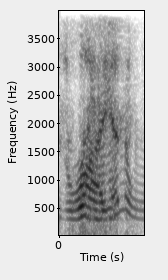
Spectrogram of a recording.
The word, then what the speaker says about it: Ryan: Name is Ryan, Romeo Yankee Alpha November. I like to send it phonetically because people can hear Brian, which is not my name, but people hear it anyway.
